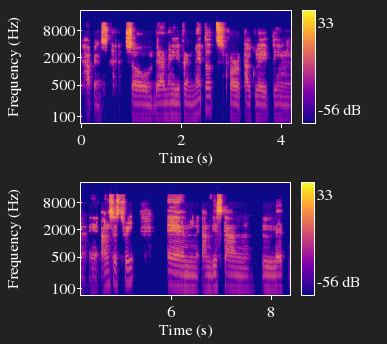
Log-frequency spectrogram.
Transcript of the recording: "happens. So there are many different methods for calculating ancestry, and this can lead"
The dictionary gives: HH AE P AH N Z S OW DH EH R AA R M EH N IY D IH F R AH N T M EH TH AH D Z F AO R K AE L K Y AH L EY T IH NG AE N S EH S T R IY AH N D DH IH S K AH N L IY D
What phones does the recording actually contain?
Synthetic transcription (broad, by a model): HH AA P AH N S OW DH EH R AA R M EH N IY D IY F R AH N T M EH T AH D S F AO R K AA L K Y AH L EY T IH NG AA N S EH S T R IY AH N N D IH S K AH N L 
